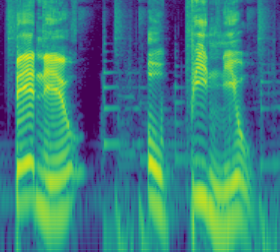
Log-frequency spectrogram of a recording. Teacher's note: há sempre uma vogal depois dividindo a sílaba única em duas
